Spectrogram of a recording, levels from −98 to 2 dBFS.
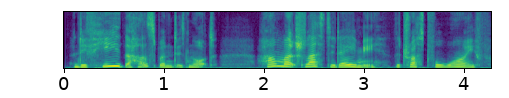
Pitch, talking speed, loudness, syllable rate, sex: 250 Hz, 210 wpm, -16 LUFS, 5.0 syllables/s, female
